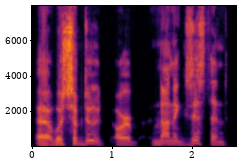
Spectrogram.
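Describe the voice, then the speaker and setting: A man speaks as a podcast guest, telling his story earnestly and haltingly, often starting sentences over. His voice sits at an ordinary middle pitch. The recording is close and dry, with almost no room sound. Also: steady tone, fairly bright tone, no room sound. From Netherlands. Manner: earnest and halting, with frequent restarts. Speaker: podcast guest, leadership coach and mentor. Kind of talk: reflective personal storytelling in a podcast interview.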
